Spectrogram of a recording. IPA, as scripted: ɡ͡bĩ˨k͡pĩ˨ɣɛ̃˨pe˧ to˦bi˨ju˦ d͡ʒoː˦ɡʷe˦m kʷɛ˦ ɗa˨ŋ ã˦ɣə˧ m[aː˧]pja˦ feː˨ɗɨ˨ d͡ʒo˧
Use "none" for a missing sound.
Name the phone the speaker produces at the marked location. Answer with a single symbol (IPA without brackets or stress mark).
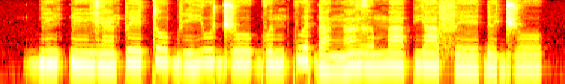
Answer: aː˦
